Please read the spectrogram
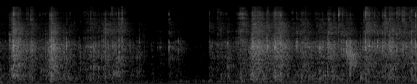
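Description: Shiny plastic surprise-pack bag crinkling as hands handle it: a run of rustles with a short pause about two seconds in.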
